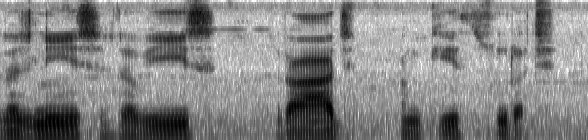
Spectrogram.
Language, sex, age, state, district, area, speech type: Hindi, male, 45-60, Uttar Pradesh, Sonbhadra, rural, spontaneous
